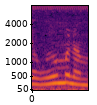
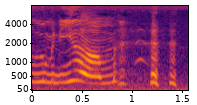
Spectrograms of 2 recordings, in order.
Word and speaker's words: aluminum: What is the aluminum for? Okay, so the aluminum is to protect... Wait, how did you say that? Aluminum. Aluminum! Not aluminium.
